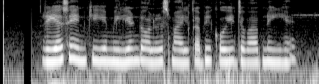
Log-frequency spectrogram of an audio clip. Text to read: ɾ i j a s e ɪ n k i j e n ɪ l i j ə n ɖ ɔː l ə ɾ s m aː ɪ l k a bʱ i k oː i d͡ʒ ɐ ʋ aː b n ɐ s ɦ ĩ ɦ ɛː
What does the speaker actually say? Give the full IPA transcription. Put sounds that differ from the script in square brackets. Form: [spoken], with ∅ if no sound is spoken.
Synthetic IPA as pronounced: ɾ i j a s e ɪ n k i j e [m] ɪ l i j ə n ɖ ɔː l ə ɾ s m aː ɪ l k a bʱ i k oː i d͡ʒ ɐ ʋ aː b n ɐ [∅] ɦ ĩ ɦ ɛː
